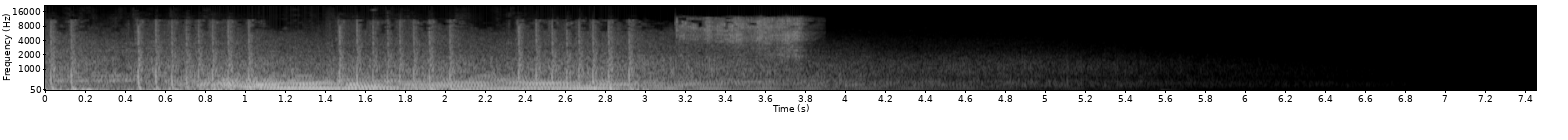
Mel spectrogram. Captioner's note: dramatic music; electricity crackling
